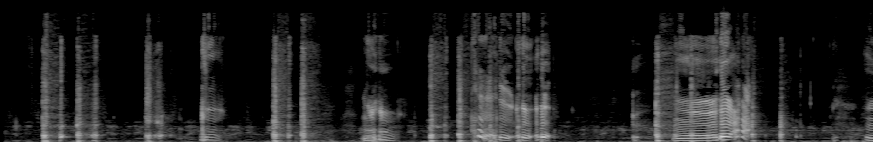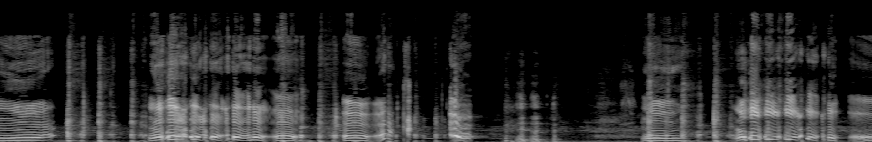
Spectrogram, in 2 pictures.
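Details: A young child gives several short, sharp coughs mixed with bursts of high-pitched giggling.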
